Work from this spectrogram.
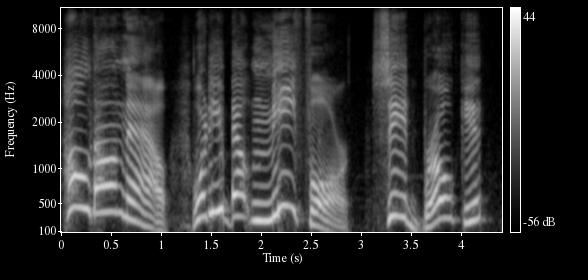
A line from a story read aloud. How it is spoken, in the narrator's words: Tom cried out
